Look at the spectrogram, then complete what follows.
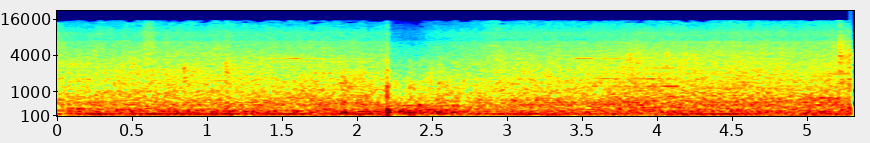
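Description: Hot oil sizzling steadily in a large kadai as batter-coated green chillies (mirchi bajji) deep-fry, over a constant low hum, with one sharp click about two seconds in.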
